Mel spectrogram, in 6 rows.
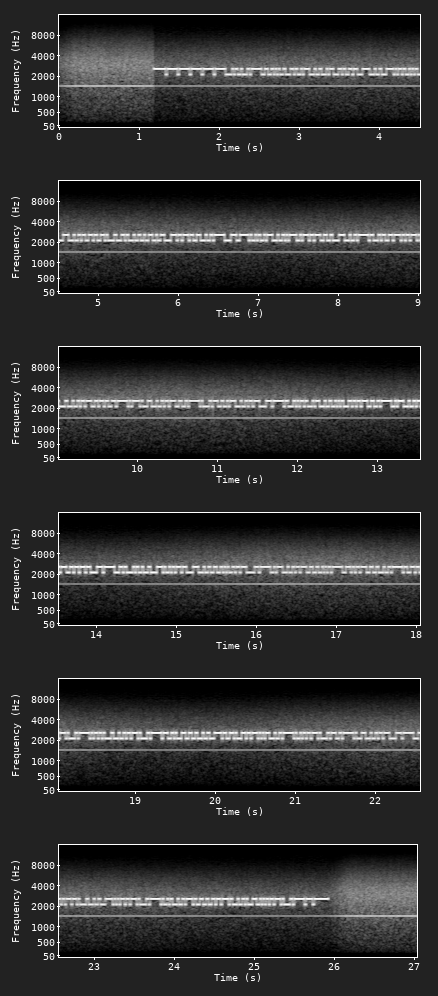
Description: RTTY (50 baud, 450 Hz shift), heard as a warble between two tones, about 2350 Hz centre, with radio static and a steady whistle near 1440 Hz. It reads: ISNG HNPM MFRO WWEN LLO2 OVDG XG89 AWK3 02XZ 8EUG 9AFH RN8G 019N ODQO IS5G 84C8 W3FE 3UZI MWZ6 D37Z 9NQE MY3D KIPK ZR3K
